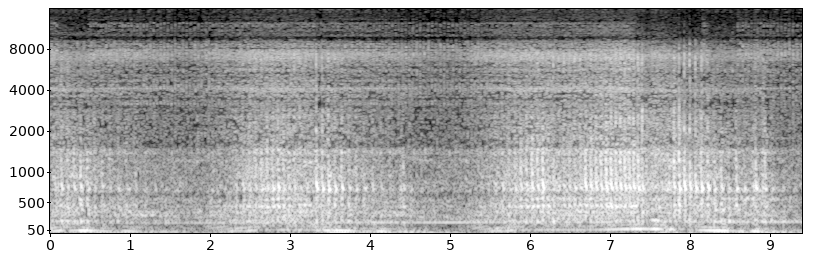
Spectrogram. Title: Fiesta ST Mk7.5 Rattle sound from Engine, help?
